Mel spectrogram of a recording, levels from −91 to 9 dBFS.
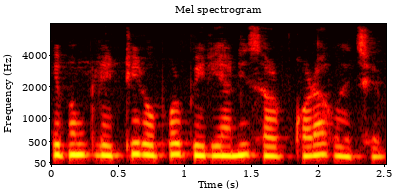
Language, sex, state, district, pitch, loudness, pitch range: Bengali, female, West Bengal, Jhargram, 210 Hz, -22 LUFS, 195-225 Hz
